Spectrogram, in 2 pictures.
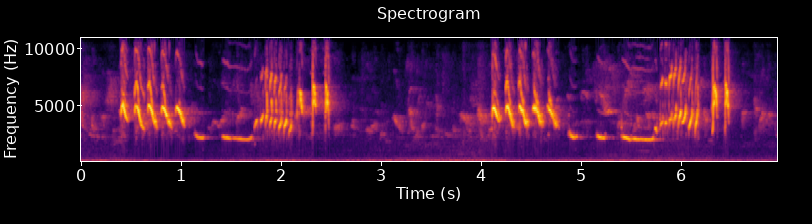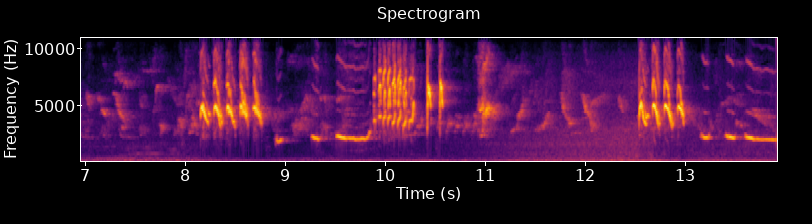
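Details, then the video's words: Orange-headed thrush, a cage bird whose song serves as lure and master song: repeated phrases every two seconds or so, each a harsh rattling burst followed by a falling whistle, with a low hum throughout. "ANIS MERAH Dirumah Pasti Gacor || Pancingan sekaligus Masteran Burung Punglor"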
